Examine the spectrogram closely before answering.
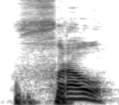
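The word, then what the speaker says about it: Frau: मिसाल के तौर पर एफ आर ए यू फराओ फराओ जो है वो मेन को कहते हैं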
